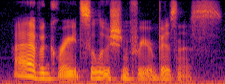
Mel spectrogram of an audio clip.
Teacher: We tend to go to vocal fry to not seem like we're too enthusiastic.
